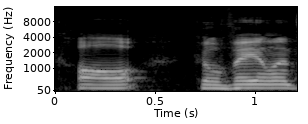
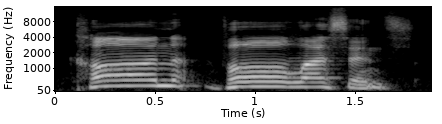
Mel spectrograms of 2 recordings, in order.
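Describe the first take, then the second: First: The word is said without the middle syllable. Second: The word is said with all its syllables. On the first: The speaker calls it wrong. "did not see an N, did not see the L E in the middle there" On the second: The speaker calls it right. "I'm going to say it right this time"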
